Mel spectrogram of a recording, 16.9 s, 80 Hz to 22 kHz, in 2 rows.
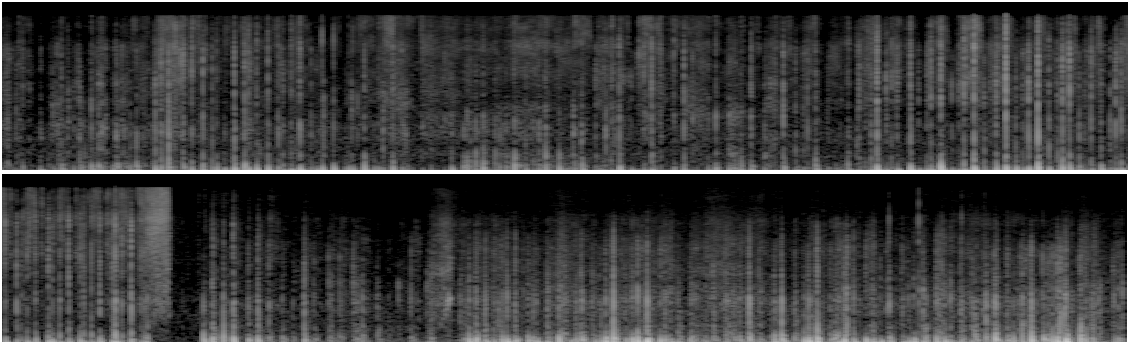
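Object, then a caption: Fabric-covered soft body armor panel. A large, flat black soft body armor panel with a fabric cover and a shield logo is held close to the mic while fingertips tap and scratch its fabric surface and edge. The result is a dense, irregular stream of soft, muffled taps and scratchy rustling, mostly low and thuddy. A brief silent gap comes near the 10-second mark, and the taps grow heavier after about 12 seconds.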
